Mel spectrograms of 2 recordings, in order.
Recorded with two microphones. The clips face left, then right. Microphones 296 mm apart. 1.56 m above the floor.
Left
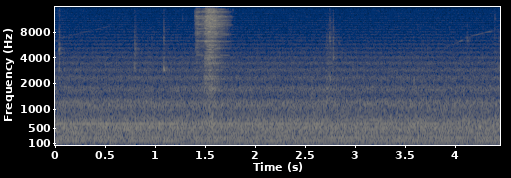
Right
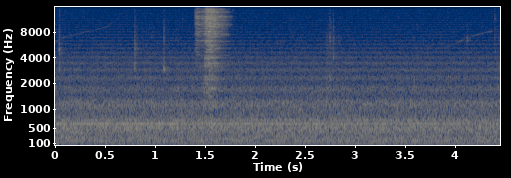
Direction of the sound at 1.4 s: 20° right (ahead or behind).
